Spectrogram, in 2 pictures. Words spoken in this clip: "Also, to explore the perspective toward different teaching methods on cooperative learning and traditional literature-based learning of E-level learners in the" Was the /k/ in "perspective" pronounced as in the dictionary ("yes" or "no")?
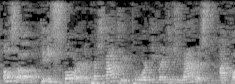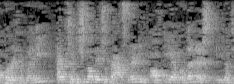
no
